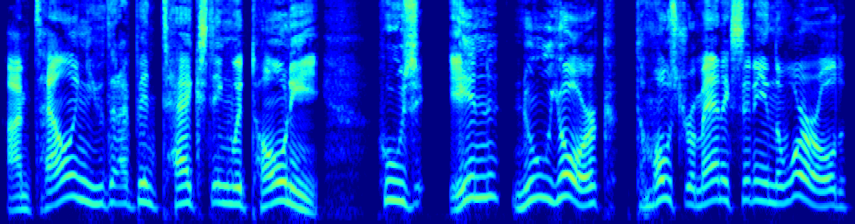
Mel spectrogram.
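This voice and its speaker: An actor playing a middle-aged husband and dry-witted, teasing co-conspirator in a comedic audio drama. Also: male voice, high voice, moderate pace, no room sound. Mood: conspiratorial. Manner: animated, dryly teasing.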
